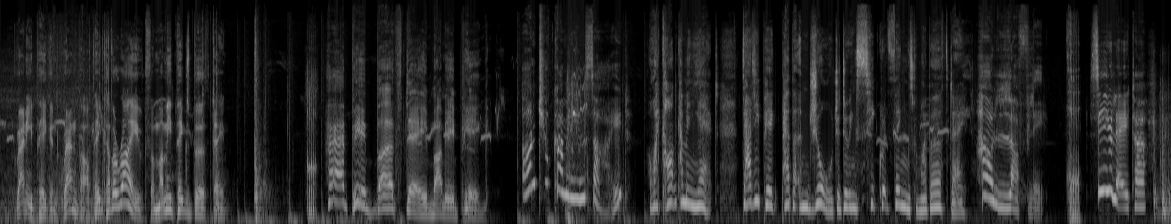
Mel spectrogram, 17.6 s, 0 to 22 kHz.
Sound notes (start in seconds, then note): 4.6 oinks; 16.0 oinks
